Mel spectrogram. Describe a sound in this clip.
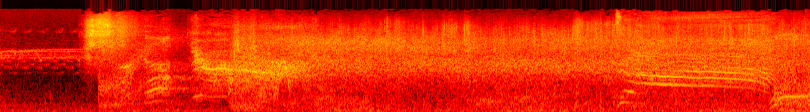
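An energy blast crackles and roars.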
